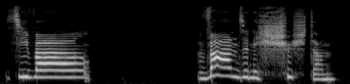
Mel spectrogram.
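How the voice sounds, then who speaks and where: A woman voicing a tipsy, giggly middle-aged mother with a shrill, flighty manner in a storybook reading. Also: expressive, very slow, pushed and bright, dry recording, clean studio sound, full character voice. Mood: snappish.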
